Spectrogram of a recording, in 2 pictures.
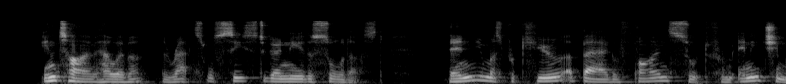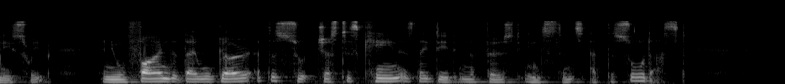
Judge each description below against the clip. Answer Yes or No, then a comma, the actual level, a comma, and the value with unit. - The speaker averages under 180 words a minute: No, average, 185 wpm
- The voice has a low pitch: Yes, low, 130 Hz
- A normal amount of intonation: Yes, average, 4.7 semitones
